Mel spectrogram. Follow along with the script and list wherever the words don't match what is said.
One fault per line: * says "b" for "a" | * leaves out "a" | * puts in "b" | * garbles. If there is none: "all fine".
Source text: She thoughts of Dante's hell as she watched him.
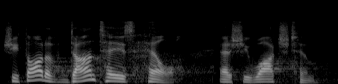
* says "thought" for "thoughts"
